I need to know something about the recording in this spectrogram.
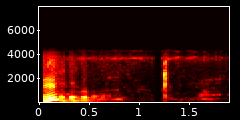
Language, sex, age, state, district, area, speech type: Bengali, male, 18-30, West Bengal, Uttar Dinajpur, urban, conversation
